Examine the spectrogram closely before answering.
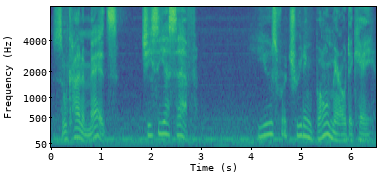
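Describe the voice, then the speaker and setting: An actor playing an earnest young American superhero, thinking aloud in casual, clipped phrases as in a video game. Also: male voice, fairly high pitch, big pitch swings, slow pace, background noise. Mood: pensive, focused. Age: young adult. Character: earnest, curious teenage male superhero investigating. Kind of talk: video game voice acting, self-talk while exploring. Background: background music.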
